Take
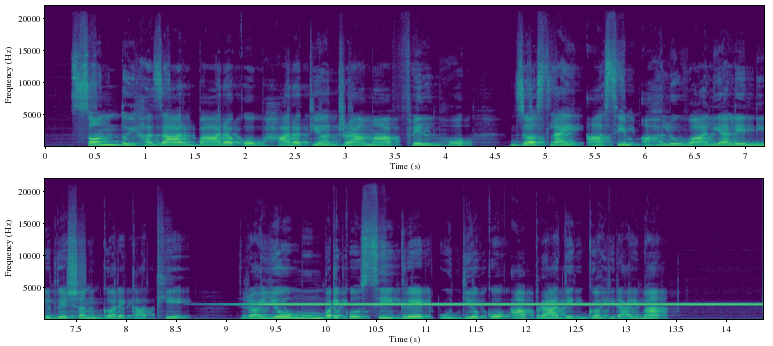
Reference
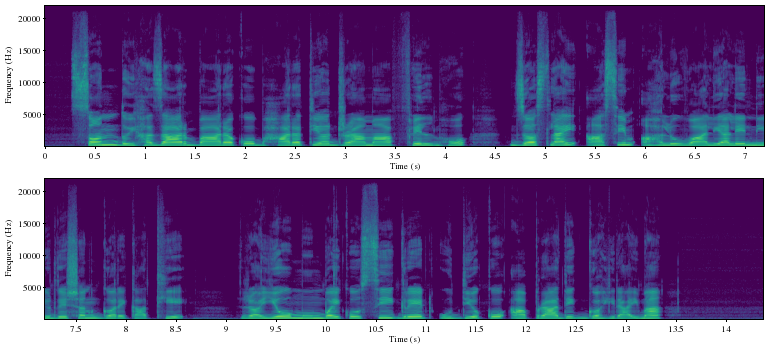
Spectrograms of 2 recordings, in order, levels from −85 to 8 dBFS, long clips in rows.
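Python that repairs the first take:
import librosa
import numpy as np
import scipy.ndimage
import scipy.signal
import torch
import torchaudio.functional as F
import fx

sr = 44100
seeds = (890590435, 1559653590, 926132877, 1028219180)

y = fx.notch(x, sr, hz=2400.0, q=30.0)
y = fx.fix_interpolate(y, sr, at_s=(10.05,), length_ms=23.0)
y = fx.fix_echo_inverse(y, sr, delay_ms=88, level_db=-14.5)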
